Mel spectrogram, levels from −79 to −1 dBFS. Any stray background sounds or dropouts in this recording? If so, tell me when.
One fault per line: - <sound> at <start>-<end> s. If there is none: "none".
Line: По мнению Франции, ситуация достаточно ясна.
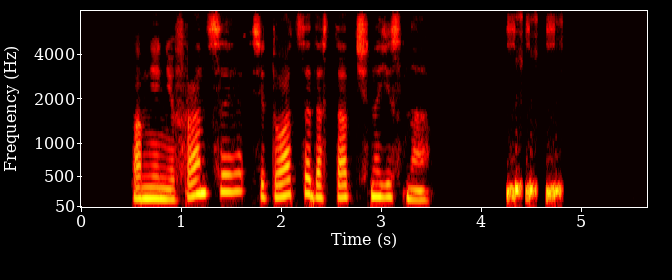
- laugh at 4.3-4.8 s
